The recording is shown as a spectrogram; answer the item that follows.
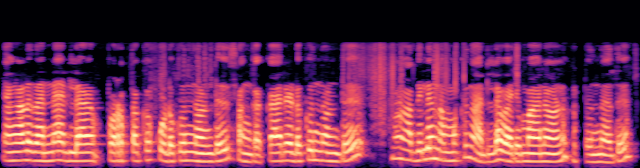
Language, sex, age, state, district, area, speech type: Malayalam, female, 45-60, Kerala, Thiruvananthapuram, rural, spontaneous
